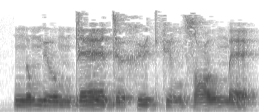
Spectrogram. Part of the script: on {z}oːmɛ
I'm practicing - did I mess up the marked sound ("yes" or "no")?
yes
